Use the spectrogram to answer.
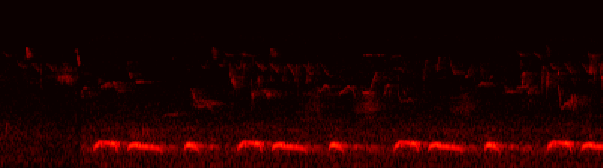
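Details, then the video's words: Eurasian Collared Dove, a UK garden bird, gives soft, low three-note coos, repeated about every one and a half seconds, with faint chirps of other small birds in the background. "Collared Dove (Eurasian Collared Dove)"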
